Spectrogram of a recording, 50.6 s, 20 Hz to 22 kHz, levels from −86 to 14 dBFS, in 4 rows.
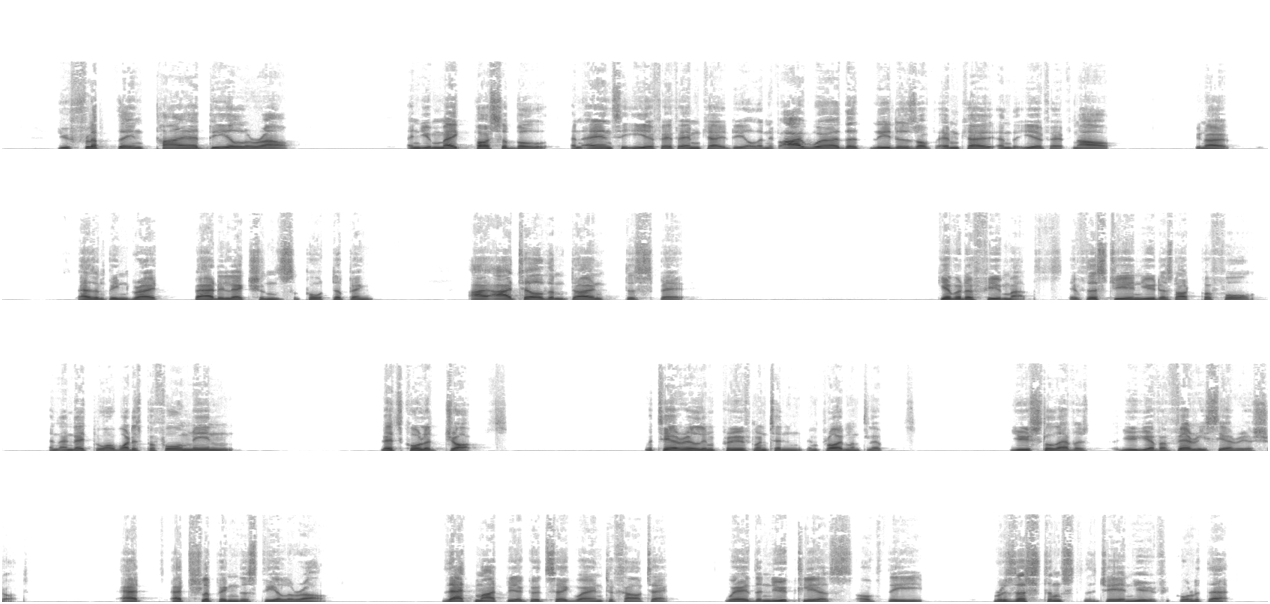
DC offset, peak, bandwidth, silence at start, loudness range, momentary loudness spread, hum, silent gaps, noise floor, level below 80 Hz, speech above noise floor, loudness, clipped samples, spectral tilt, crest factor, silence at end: under 0.1%; -2 dBFS; 13 kHz; 0.55 s; 3 LU; 11 LU; none; none; -81 dBFS; -54 dBFS; 63 dB; -19 LUFS; under 0.1%; -6.5 dB/octave; 18 dB; 0.4 s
